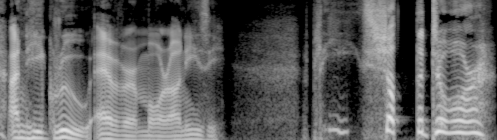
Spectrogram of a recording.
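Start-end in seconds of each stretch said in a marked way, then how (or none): 3.1-4.9 high, slow, pleading plea; begging. A narrator's reading. Bilbo begging the dwarves, high and pleading. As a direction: beg them to shut it, frightened. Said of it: "he begged them".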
